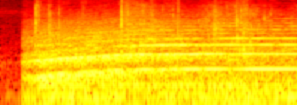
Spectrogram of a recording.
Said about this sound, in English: As the flood sirens wailed once again through the air over Sumas, Washington.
